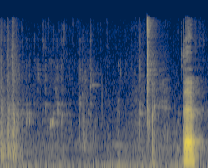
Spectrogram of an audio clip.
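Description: Mostly quiet, with a single short, sharp click about one and a half seconds in.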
